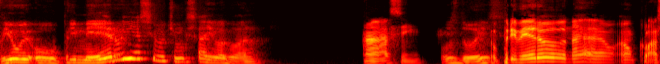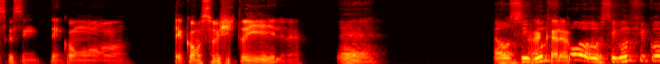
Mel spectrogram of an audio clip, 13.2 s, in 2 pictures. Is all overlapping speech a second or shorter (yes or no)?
yes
